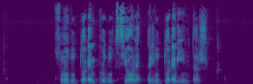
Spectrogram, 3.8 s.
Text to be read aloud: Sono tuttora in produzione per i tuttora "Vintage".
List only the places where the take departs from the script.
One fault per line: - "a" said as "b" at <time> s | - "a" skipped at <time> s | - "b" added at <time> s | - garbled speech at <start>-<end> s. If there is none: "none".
none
